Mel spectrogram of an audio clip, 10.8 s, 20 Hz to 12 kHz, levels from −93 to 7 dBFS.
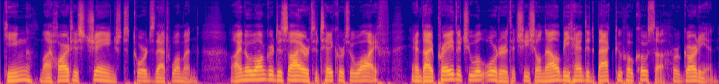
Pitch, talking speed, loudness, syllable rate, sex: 120 Hz, 195 wpm, -20 LUFS, 4.7 syllables/s, male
